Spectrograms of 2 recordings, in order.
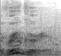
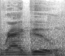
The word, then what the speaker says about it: Rougarou: of the ruger the rougarou and we played that story last night and taught Faust kept mispronouncing it and he kept saying ragout and every time he did I thought of ragout pasta sauce and I'm like this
